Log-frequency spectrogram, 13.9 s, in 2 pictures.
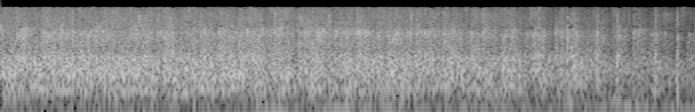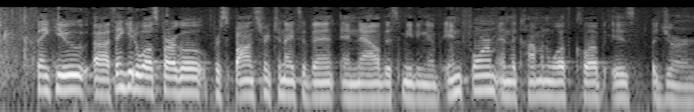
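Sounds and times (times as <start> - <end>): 
audience applause: 0.0 - 7.5
speech: 7.3 - 13.8.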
